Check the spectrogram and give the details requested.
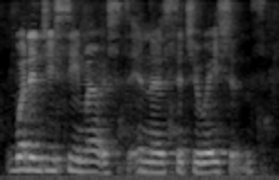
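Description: A woman's voice: lowish voice, steady tone, a little slow, a little mellow, slight background noise. A middle-aged woman hosting a podcast interview in an earnest, encouraging, conversational way. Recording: echoey untreated room.

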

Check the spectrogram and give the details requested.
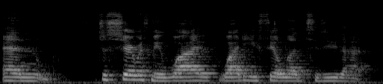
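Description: A woman with a fairly low voice talks as a podcast host in a very roomy, echoey space. She is earnest and encouraging, speaking conversationally as she interviews. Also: a little slow.

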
